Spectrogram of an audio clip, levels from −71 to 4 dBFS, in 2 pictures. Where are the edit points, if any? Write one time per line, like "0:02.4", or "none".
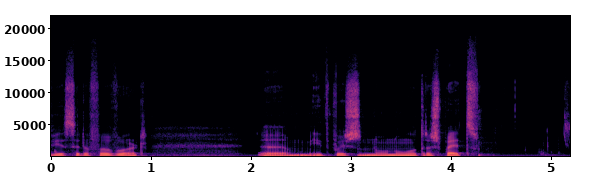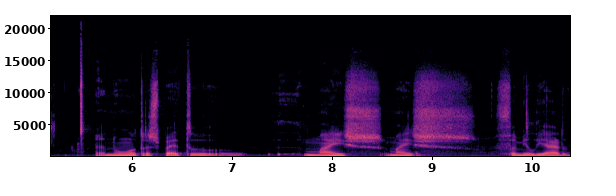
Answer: none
